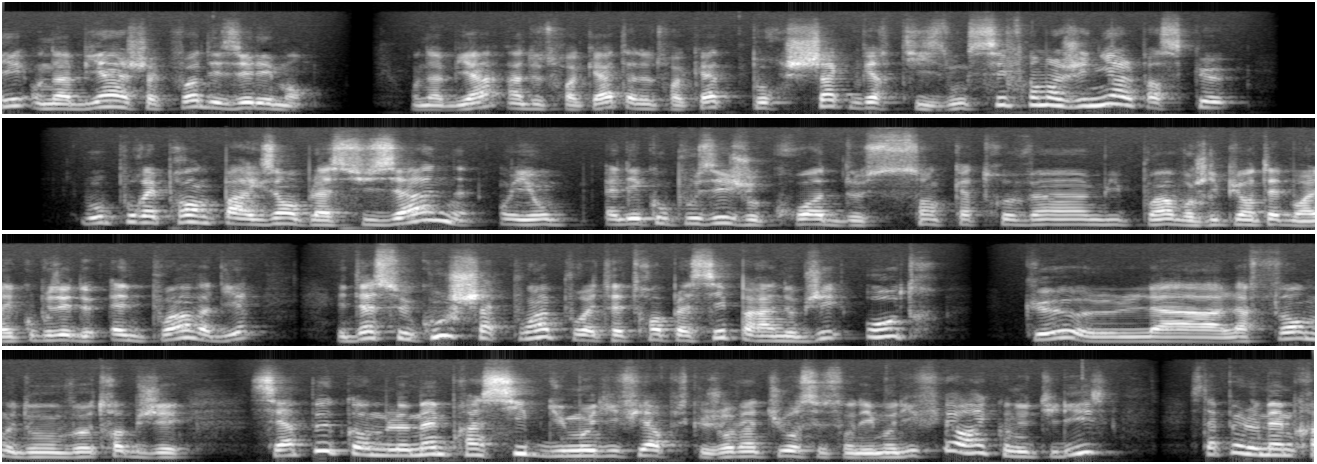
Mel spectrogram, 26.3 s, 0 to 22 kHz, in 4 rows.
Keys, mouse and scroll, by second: 24.2-26.2 drag.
